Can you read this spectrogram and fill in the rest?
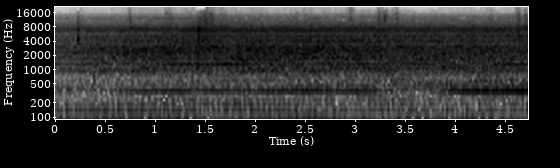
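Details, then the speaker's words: Possible small booster pump in a water source heat pump and cooling tower system: steady even hum, constant mid-pitched tone, no knocks or surging; pump running normally. "but they have another pump here oh yeah i hear that running yep so we got the pumps running"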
